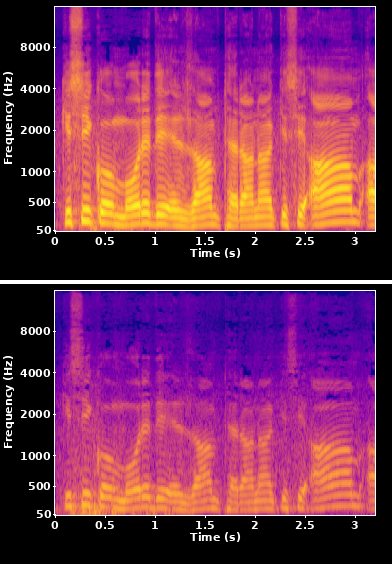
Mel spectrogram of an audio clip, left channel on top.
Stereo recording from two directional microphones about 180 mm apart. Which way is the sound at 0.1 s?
45° left (ahead or behind).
